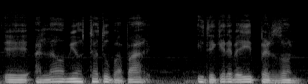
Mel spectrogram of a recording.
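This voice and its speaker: Chilean guy telling ghost stories on the radio, kinda halting, warm mellow voice, soft music under it. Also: fairly low pitch. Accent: Chilean Spanish. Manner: storytelling, animated with hesitations. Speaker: guest, cemetery tour guide and actor. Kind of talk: casual radio conversation. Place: radio studio.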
